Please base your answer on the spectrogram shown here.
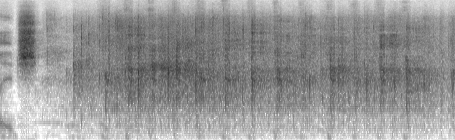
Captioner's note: everyone applauding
